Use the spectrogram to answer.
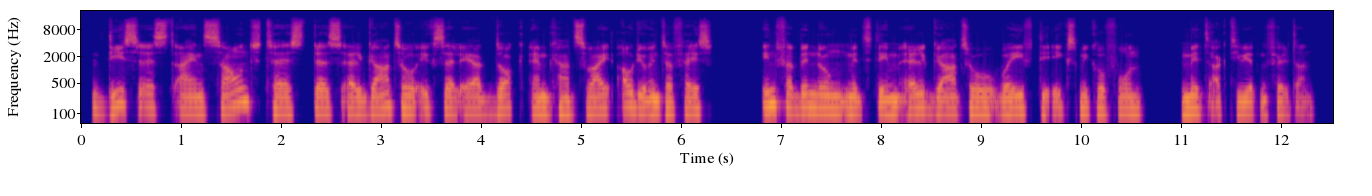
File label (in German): Elgato XLR DOCK MK.2 WAVE DX mit Filtern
